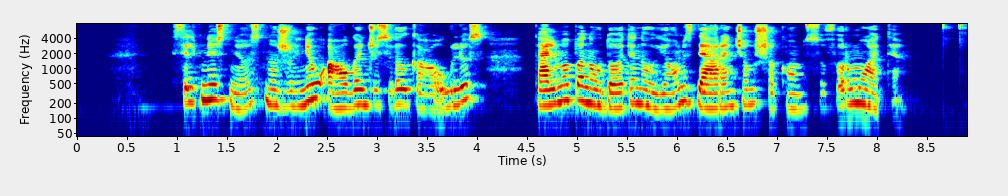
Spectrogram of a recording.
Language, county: Lithuanian, Vilnius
